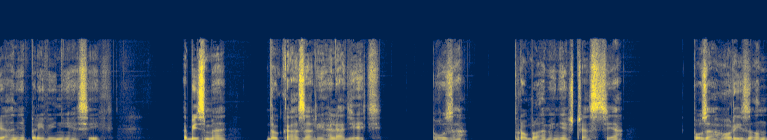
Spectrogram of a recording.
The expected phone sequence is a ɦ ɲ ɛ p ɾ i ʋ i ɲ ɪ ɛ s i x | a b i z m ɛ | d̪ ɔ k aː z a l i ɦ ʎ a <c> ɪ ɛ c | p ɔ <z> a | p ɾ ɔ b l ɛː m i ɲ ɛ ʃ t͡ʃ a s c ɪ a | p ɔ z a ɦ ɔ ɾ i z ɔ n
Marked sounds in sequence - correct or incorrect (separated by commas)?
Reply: incorrect, correct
